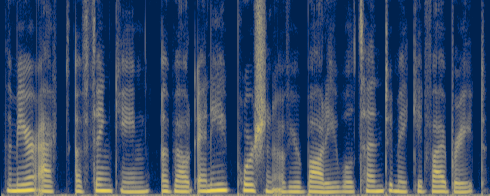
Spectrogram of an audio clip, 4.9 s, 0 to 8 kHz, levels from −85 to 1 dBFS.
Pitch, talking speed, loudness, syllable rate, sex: 210 Hz, 210 wpm, -16 LUFS, 5.4 syllables/s, female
